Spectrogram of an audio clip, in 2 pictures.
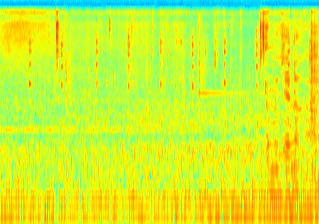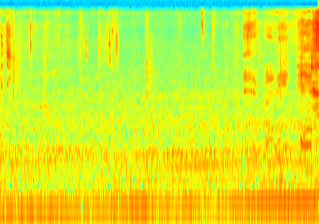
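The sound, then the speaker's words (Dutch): A car driving on the road, heard as a steady low engine and tyre rumble that holds at an even, moderately loud level throughout. “En ik ben nu ondertussen een half uur aan het rijden.”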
